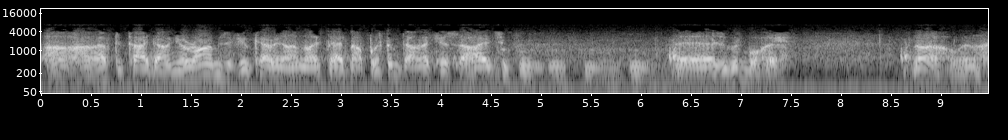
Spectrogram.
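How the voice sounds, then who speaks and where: A man's voice: mid-range voice, phone-quality sound. An actor in an old radio drama playing a mad scientist, condescending and coldly doting toward his captive subject, on a noisy old broadcast. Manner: condescending, coaxing, measured.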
